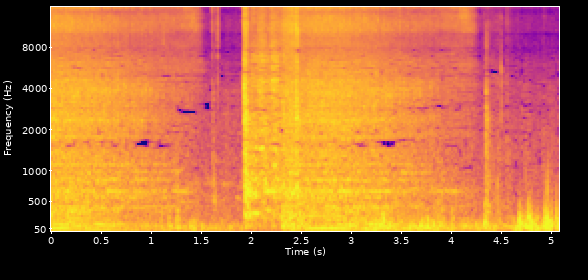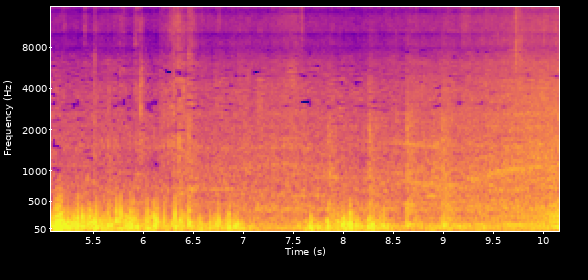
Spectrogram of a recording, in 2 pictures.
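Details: Maruti Swift with a starting problem traced to a missing earth to the starter motor, fixed with a direct earth line. Short cranking, then it catches and settles from uneven to steady idle. Normal start.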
